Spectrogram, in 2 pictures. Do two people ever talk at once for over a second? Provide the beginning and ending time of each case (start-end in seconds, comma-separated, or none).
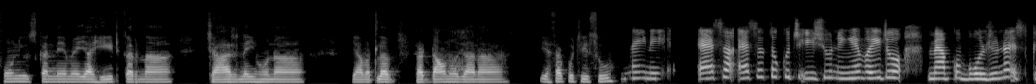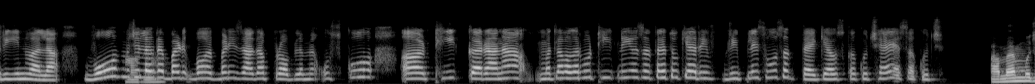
none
